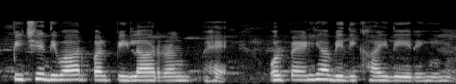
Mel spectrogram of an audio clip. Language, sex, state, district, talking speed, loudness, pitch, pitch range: Hindi, female, Haryana, Charkhi Dadri, 170 wpm, -15 LUFS, 195 Hz, 185-215 Hz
